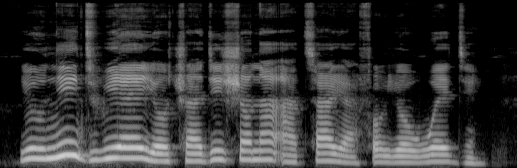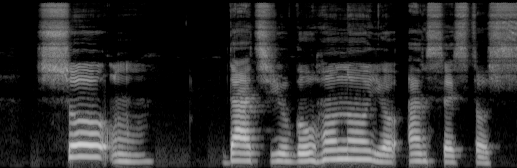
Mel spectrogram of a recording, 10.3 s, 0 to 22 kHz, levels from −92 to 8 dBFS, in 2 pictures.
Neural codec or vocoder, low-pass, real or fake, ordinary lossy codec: none; none; real; none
